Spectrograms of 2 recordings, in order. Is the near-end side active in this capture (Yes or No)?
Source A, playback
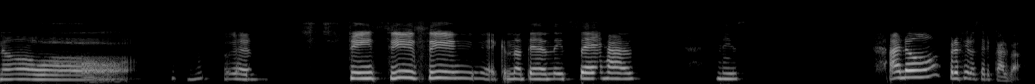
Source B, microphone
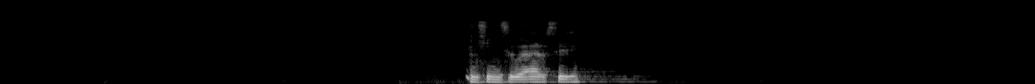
Yes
